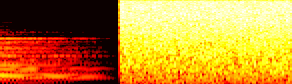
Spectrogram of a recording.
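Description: Piano music dying away, then a loud burst of television-static hiss cuts in abruptly just under a second in and holds steady.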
